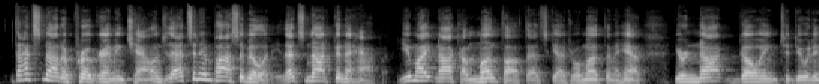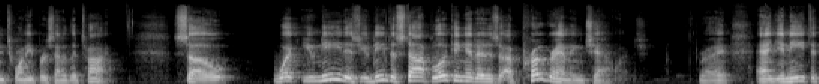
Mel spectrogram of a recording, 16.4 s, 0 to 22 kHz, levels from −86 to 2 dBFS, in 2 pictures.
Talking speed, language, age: 210 wpm, English, 50-69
